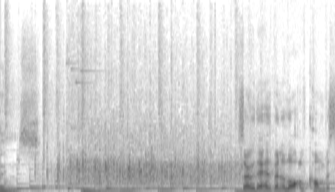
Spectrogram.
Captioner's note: audience clapping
